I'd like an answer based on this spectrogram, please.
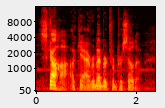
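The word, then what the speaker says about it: Scathach: That's how it's pronounced, right? Yes. Scaith.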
